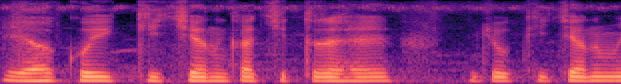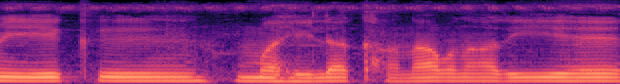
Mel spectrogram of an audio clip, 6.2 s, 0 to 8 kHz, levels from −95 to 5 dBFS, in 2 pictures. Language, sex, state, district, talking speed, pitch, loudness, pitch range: Hindi, male, Jharkhand, Ranchi, 145 wpm, 130 Hz, -19 LUFS, 130-135 Hz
